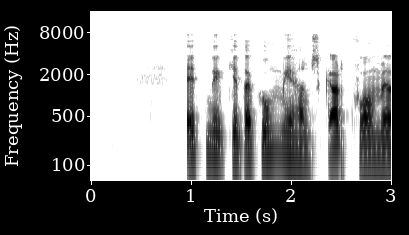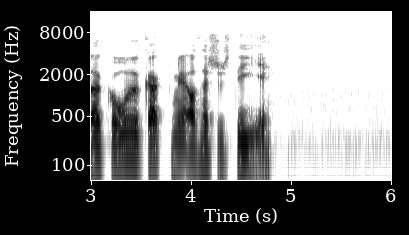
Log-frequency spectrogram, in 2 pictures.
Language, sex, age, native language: Icelandic, male, 20-29, Icelandic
